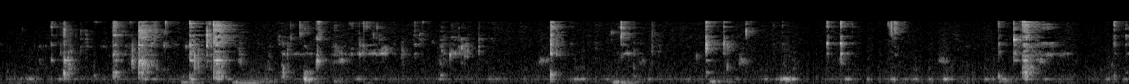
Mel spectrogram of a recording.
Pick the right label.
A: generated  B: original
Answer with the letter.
B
